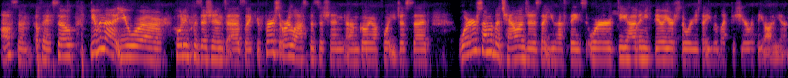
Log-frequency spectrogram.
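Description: A woman in a plain, everyday voice talks at a fairly quick pace and medium pitch, with ordinary pitch variation and hardly any pauses. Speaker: student podcast host. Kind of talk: interview.

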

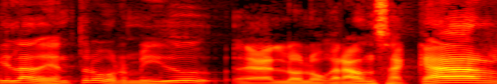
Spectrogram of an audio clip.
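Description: Pitch variation in this man's speech is ordinary. The recording itself is very clean, with a silent background. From Mexico, Jalisco (small town). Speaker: dentist. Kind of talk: casual chat. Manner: halting.

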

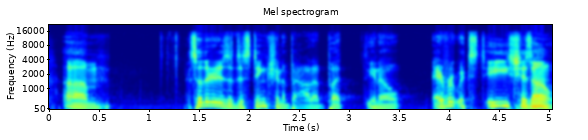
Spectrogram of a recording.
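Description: A plain, everyday voice with an American accent moves at a fairly quick pace with ordinary pitch variation. The recording is very clean, with a silent background. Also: man. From Virginia Beach, Virginia. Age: 30s. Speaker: barber and shop owner. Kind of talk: casual interview conversation.

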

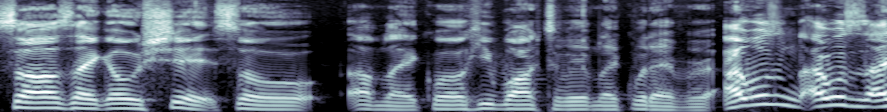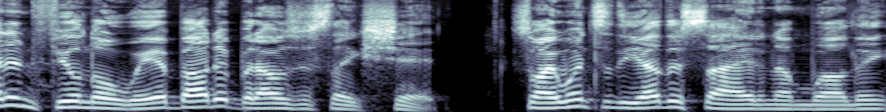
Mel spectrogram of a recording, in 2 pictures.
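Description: A man talks at a fairly high pitch with lively intonation. He leaves hardly any pauses. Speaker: podcast co-host. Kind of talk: casual chat. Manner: loud.

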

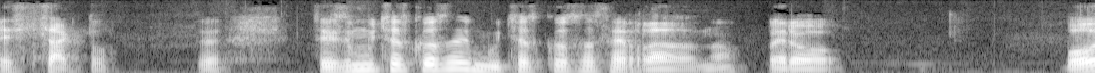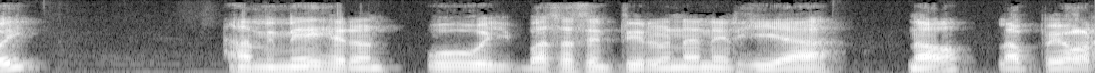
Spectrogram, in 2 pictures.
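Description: Talking at a fairly slow pace with long, frequent pauses, a man uses a medium-pitched voice with ordinary pitch variation. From Colombia, Bogotá. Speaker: office worker. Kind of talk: casual chat.

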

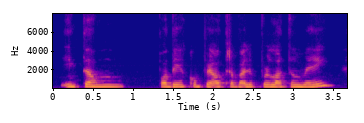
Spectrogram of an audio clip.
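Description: Her voice sits fairly high in pitch. This woman talks very slowly. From São Paulo coast, Brazil. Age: 20s. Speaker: geography teacher and visual artist. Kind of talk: panel talk.

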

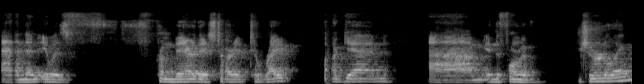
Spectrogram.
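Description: An ordinary speaking voice belongs to a man at medium pitch. He talks at a fairly slow pace with fairly even intonation. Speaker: writer and digital creator. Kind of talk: podcast interview. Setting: video call.

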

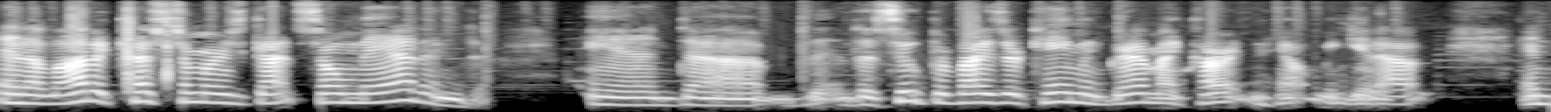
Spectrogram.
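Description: Using a plain, everyday voice, a woman speaks at a moderate pace and medium pitch with lively intonation. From Colorado. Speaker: blind guide dog user. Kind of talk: interview.

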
